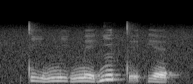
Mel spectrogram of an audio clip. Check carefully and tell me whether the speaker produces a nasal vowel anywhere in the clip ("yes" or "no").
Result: yes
